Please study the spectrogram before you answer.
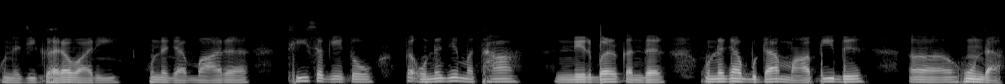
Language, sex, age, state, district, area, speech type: Sindhi, male, 60+, Maharashtra, Mumbai Suburban, urban, spontaneous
